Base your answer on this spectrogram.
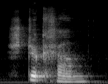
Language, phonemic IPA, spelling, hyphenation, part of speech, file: Dutch, /ˈstʏk.xaːn/, stukgaan, stuk‧gaan, verb, Nl-stukgaan.ogg
- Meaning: 1. to break down, go out of order, become broken 2. to be overcome with laughter, split one's sides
